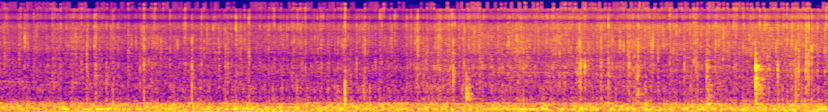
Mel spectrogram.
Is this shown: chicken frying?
yes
